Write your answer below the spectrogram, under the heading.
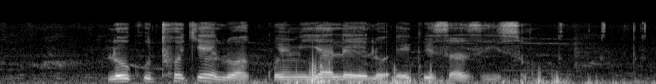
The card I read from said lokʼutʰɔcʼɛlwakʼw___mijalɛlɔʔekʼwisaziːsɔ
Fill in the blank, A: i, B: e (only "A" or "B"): B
